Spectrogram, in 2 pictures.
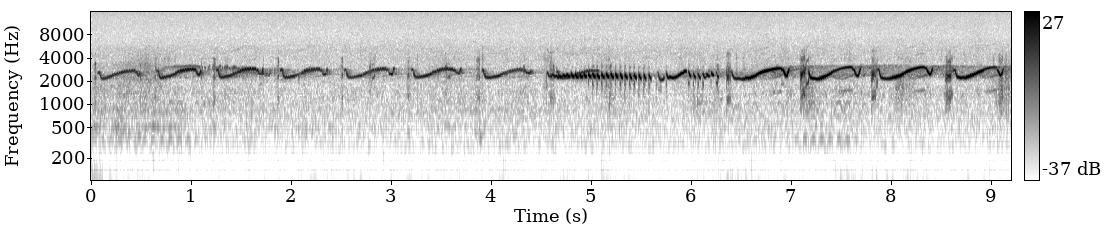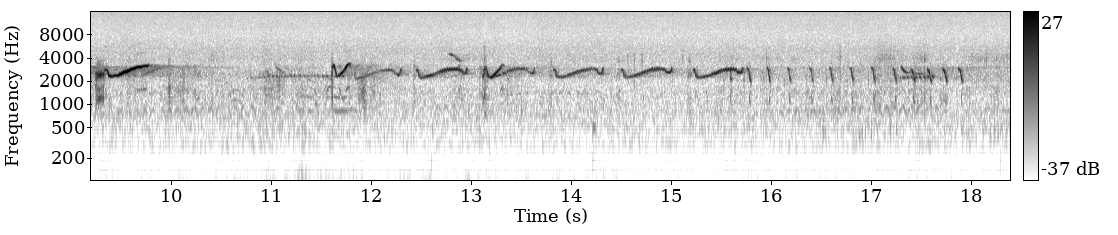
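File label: goldfinch voice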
